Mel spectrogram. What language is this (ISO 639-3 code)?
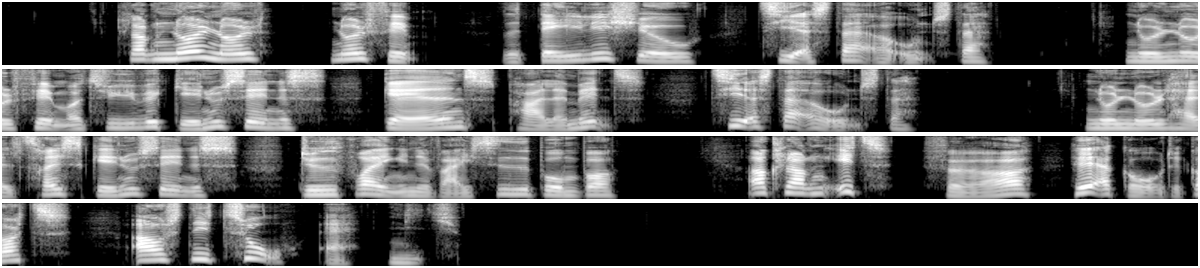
dan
